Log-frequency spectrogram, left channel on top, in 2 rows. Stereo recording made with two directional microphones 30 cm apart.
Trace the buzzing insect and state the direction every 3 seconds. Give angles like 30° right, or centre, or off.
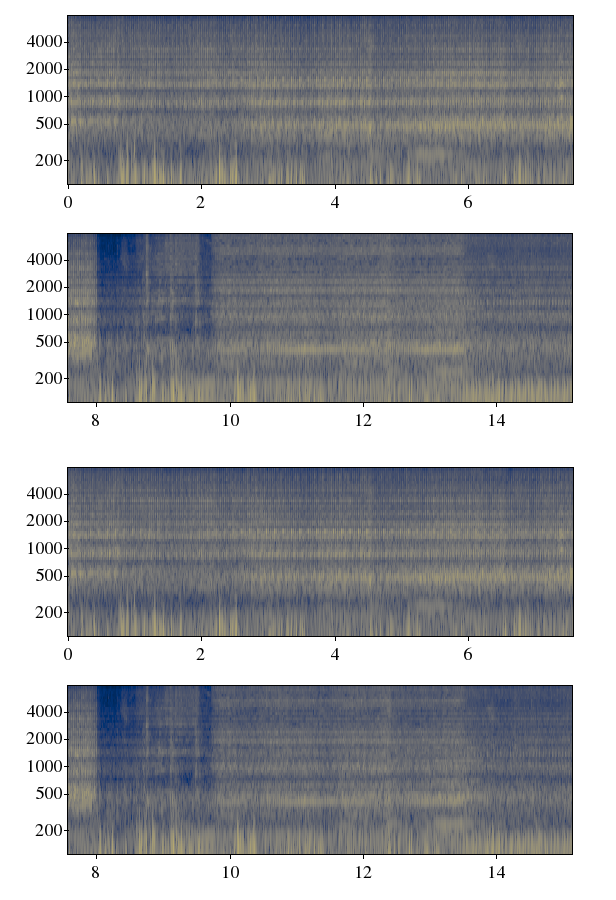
40° left, 30° left, 20° left, centre, 10° right.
